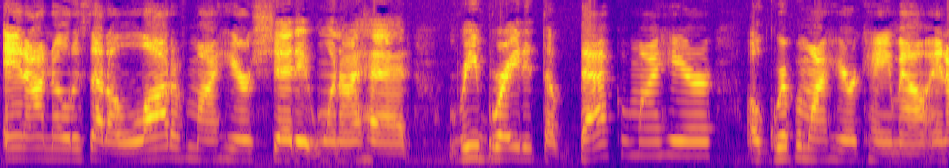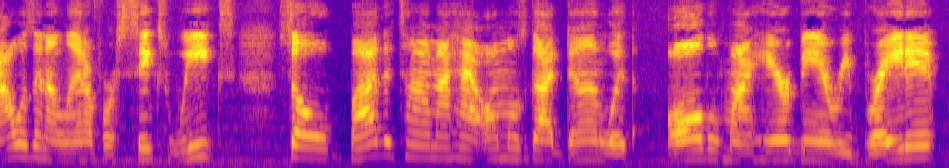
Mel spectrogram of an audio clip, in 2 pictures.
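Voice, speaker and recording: A woman in her thirties, a little raspy and hoarse from a cold and fresh braces, chatting casually in a rambling vlog. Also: on the low side, moderate pace, bright, forceful tone. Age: 30s. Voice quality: slightly raspy. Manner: rambling, conversational, many "like"s. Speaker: natural hair vlogger. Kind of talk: casual talking-to-camera vlog.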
